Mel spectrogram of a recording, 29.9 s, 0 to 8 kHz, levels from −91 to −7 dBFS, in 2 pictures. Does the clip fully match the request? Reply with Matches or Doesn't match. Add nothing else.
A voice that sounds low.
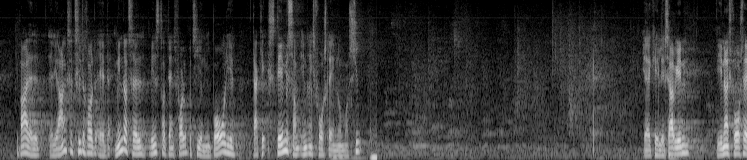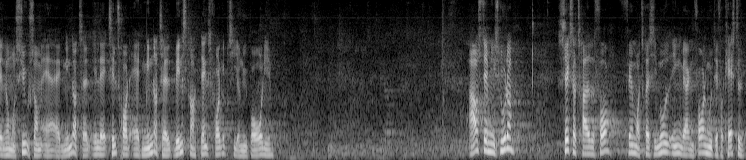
Matches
